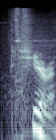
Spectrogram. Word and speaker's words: Sheeran: Frank Sheeran. Am I saying that right? – Yeah, you said it right.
